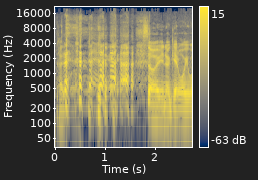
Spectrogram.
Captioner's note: all laughing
